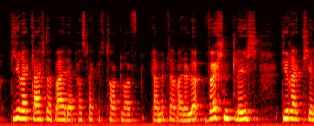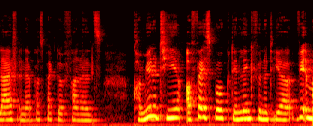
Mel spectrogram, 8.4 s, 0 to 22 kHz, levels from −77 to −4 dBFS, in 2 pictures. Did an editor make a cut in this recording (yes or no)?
no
